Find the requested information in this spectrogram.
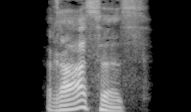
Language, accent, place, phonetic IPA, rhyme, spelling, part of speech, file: German, Germany, Berlin, [ˈʁaːsəs], -aːsəs, raßes, adjective, De-raßes.ogg
- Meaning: strong/mixed nominative/accusative neuter singular of raß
